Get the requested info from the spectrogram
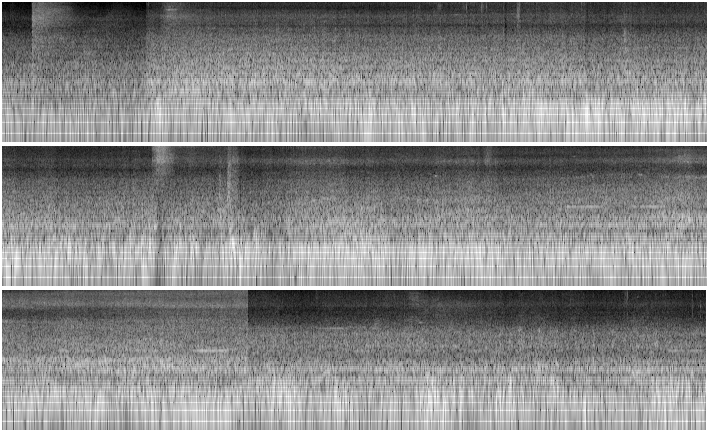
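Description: Diesel semi-trucks hauling shipping containers run close by, a loud steady engine noise. Sharp air-brake hisses come near the start and twice near the middle, and a faint intermittent beeping comes in during the second half.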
